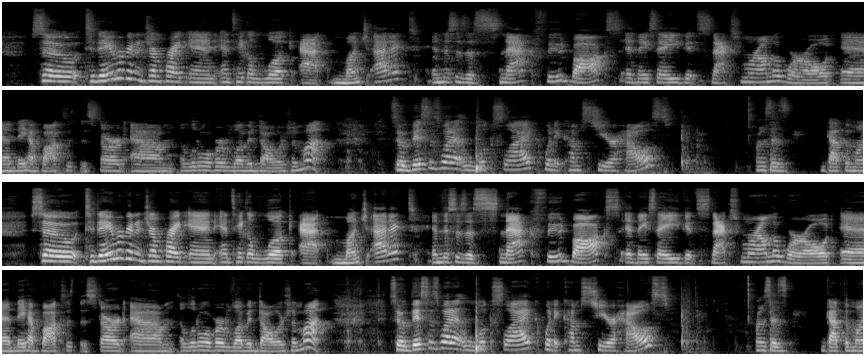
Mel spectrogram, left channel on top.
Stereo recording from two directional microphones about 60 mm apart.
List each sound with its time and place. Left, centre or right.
0.4 s a woman's voice: right
8.0 s speech: right
16.2 s a woman's voice: right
